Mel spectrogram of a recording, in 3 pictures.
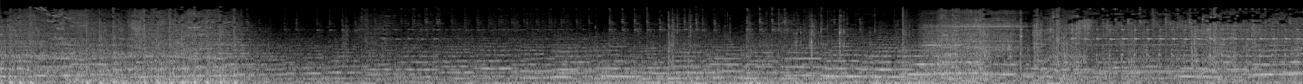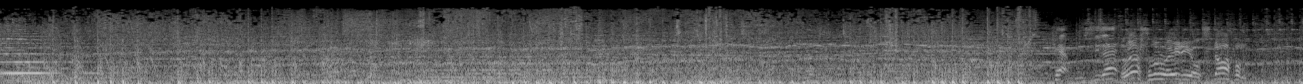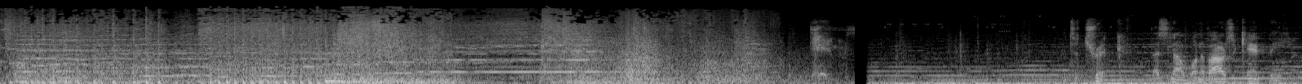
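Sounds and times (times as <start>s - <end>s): dramatic film-score music: 0.0s - 39.0s.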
